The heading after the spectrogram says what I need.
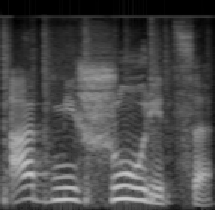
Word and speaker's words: обмишуриться: Обмешурились. Не балуйтесь. Вы совершенно правы. Этот глагол произошел от существительного «мишура». Вот только согласно литературным нормам, ударение в нем следует ставить на третий слог. Обмишуриться.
